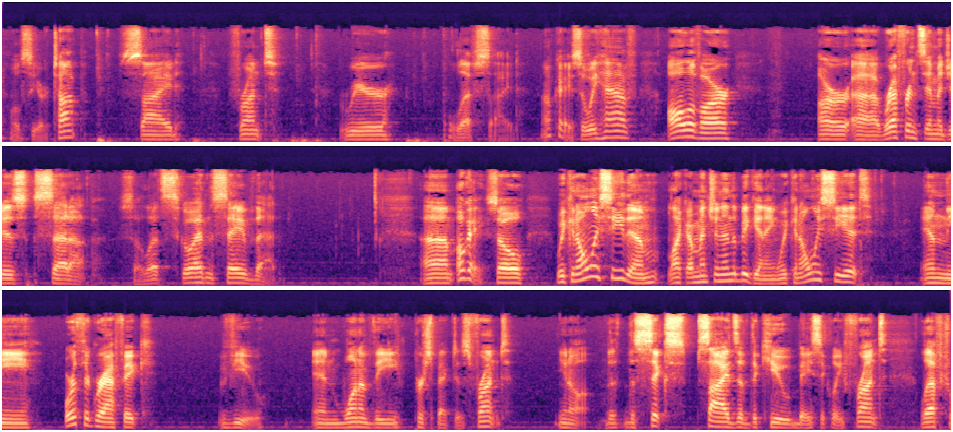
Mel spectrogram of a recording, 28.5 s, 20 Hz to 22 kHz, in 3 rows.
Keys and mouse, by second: 0.9 KP_3, 1.9 KP_1, 10.2 click, 17.4 click, 19.4-24.8 middle drag.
